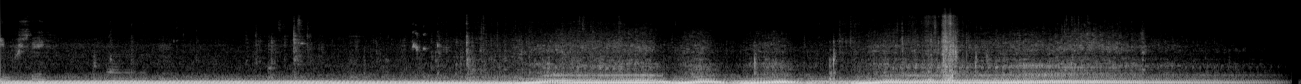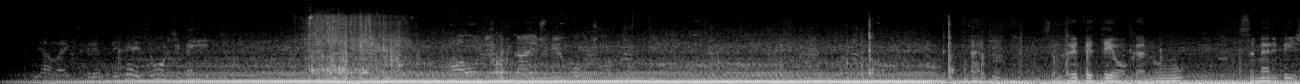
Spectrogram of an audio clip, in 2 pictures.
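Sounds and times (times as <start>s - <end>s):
off-road vehicle engine revving: 0.0s - 26.0s.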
